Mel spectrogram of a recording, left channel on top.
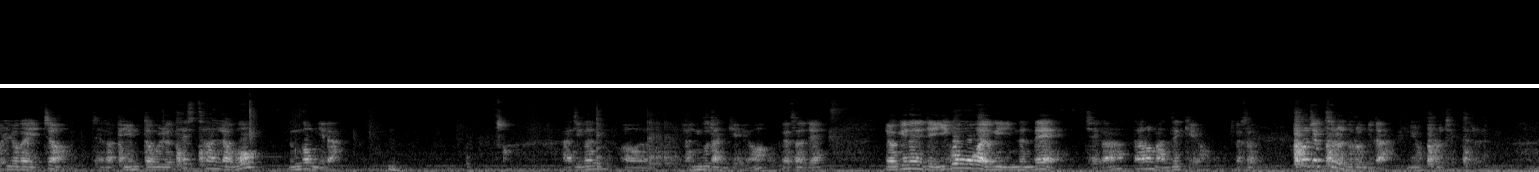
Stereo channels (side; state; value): left; silent; digital silence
